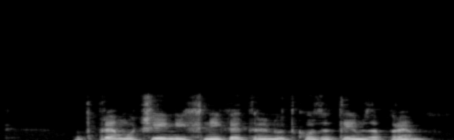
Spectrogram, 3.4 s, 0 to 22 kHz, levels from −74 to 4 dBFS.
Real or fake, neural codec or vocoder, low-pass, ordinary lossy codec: real; none; 7.2 kHz; none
